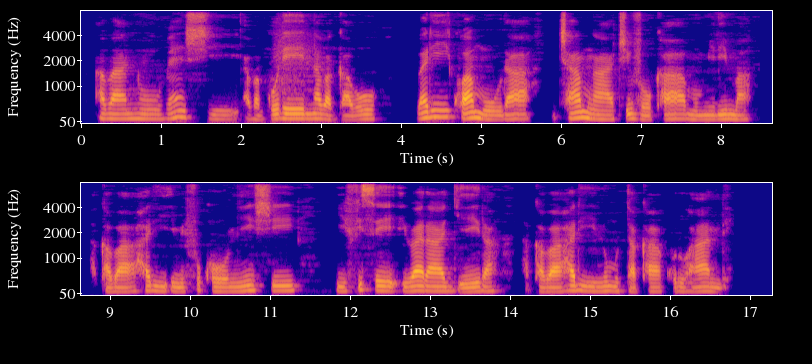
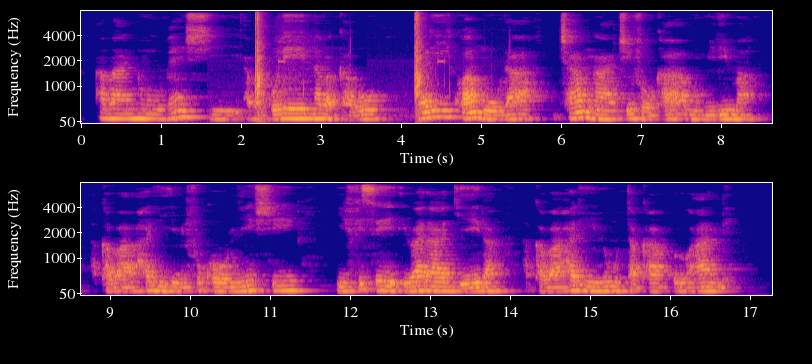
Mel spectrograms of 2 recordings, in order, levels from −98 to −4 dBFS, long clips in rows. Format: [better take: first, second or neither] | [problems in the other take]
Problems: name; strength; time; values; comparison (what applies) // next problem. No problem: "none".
first | background sound (Telephone); 7 dB below the speech // room echo; dies away in 0.6 s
